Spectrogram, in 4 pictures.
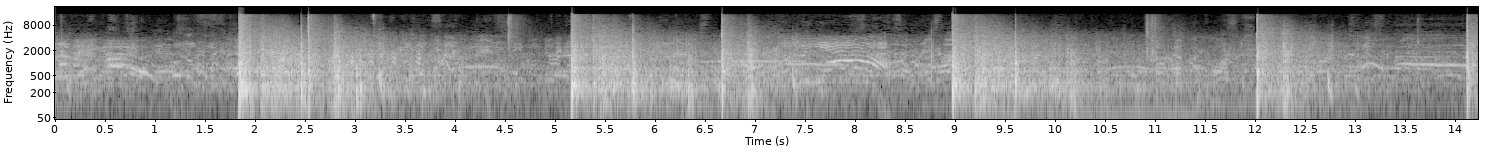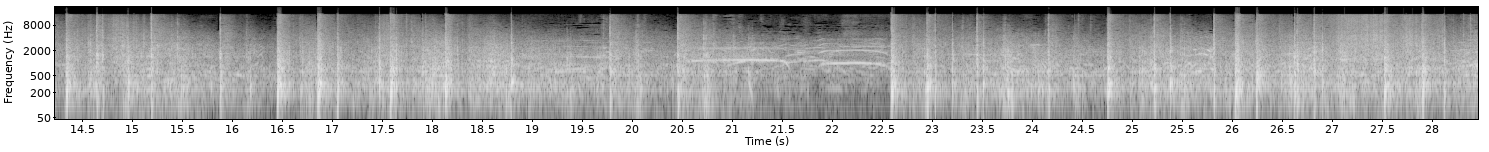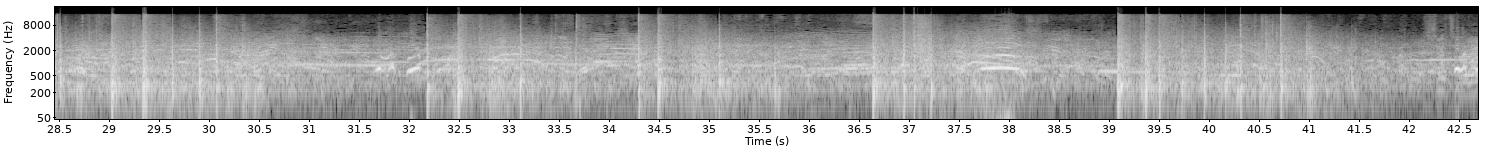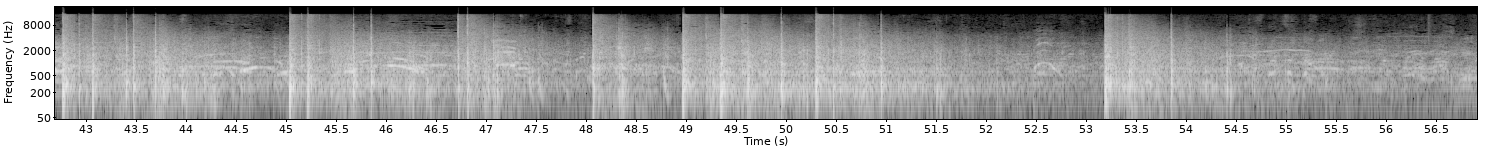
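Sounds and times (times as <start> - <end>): fireworks bangs and crackling: 0.0 - 56.9.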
